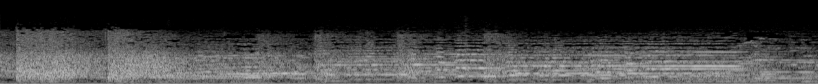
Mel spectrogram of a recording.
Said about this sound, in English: Keep up the gunfire, boys, and sneak your way in closer. If we don't get Taggart by bullets, we'll get him by fire.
